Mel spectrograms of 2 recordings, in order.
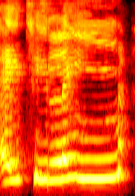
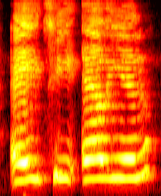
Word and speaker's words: ATLien: Next time y'all tell Andy Cohen to learn how to pronounce ATLien, not ATLean, ATLien.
